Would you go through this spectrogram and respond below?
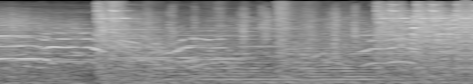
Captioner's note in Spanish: gritos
